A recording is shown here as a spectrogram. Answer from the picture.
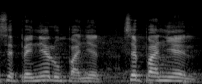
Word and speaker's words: Peniel: prononce bien si c'est paniel ou paniel. C'est paniel.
